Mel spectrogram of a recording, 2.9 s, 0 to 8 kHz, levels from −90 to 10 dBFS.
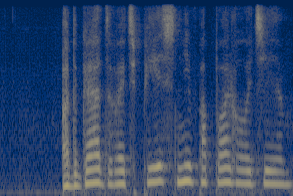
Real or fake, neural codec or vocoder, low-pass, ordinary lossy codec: fake; codec, 16 kHz in and 24 kHz out, 0.8 kbps, FocalCodec, streaming, 65536 codes; 7.2 kHz; none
